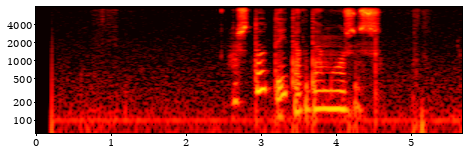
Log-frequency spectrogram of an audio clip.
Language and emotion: Russian, sad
